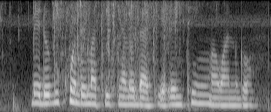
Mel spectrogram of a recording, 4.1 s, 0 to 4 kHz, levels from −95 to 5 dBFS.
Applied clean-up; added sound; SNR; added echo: none; Water / Splash, splatter; 17 dB; none.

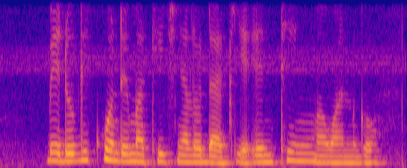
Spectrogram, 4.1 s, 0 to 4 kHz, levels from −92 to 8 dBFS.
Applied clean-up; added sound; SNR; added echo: none; none; none; none.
